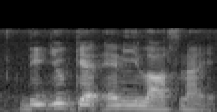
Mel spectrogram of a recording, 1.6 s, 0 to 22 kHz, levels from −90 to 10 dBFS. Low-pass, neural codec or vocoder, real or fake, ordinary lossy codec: 7.2 kHz; none; real; none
